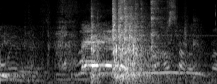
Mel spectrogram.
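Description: A basketball hits the metal rim and backboard of a driveway hoop about a second in: a clang followed by a short ringing tone from the rim, with players' voices around it.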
